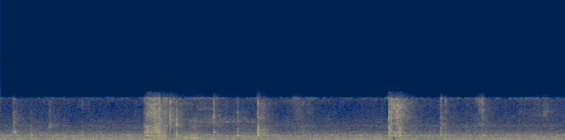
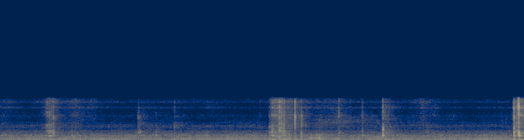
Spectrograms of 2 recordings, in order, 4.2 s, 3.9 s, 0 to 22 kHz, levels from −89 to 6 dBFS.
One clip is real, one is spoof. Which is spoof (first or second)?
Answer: second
